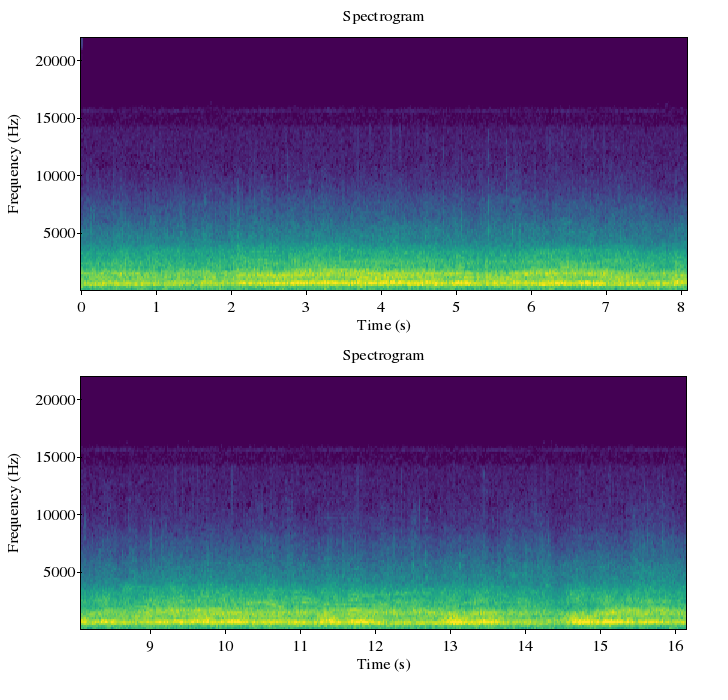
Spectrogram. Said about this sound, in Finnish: Yleisö huutaa täällä tahdikkaasti Poulsen.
